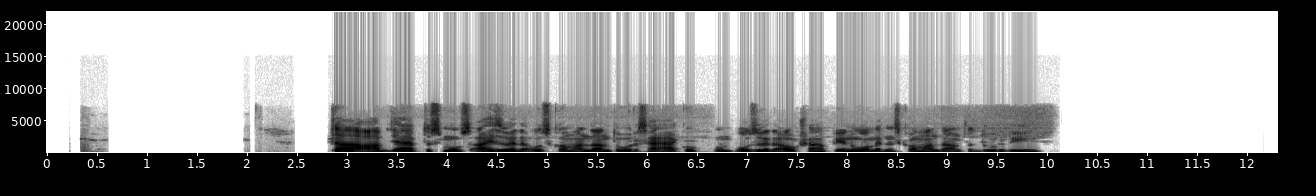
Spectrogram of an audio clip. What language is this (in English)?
Latvian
